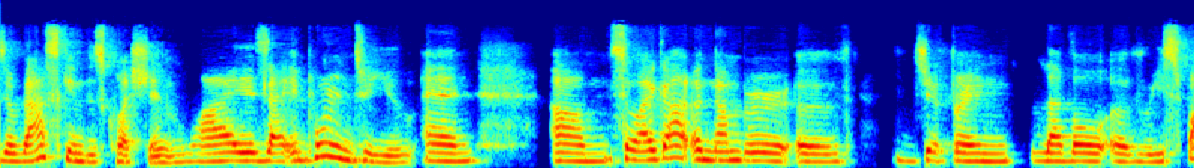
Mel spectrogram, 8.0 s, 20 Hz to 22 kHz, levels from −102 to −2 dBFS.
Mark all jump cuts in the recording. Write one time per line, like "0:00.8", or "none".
none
